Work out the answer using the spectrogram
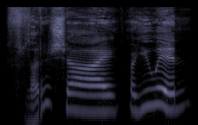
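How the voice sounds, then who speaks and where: Someone putting on a posh gushy unicorn lady, higher lilting voice, theatrical and genteel, storybook pony. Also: no room sound, studio quality, lightly acted. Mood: bright, fond. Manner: effusive, genteel, drawn-out words. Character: elegant, gracious, theatrical socialite unicorn mare.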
